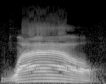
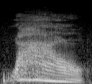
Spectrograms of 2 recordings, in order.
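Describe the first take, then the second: First: The wow sounds sarcastic and mocking. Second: The wow sounds genuinely impressed and sincere. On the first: The listener thinks the other person is crazy. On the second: The listener is truly impressed.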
